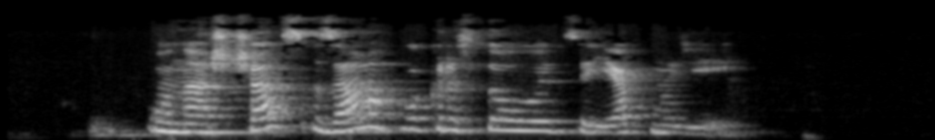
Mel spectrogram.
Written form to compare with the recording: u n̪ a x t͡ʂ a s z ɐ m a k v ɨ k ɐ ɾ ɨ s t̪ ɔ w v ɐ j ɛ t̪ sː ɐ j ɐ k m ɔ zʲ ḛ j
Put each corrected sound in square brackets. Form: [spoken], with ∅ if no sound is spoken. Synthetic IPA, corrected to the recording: u n̪ a [ʂ] t͡ʂ a s z [a] m [ɐ] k v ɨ k ɐ ɾ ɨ s t̪ ɔ w v ɐ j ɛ t̪ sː ɐ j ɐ k m [u] zʲ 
